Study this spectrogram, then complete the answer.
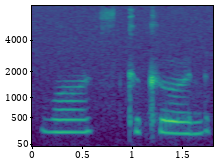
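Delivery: very soft, faint echo; dazed murmur. Pretend. Player repeats the vision before passing out, dazed murmur. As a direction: murmur it as if drifting out of consciousness.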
